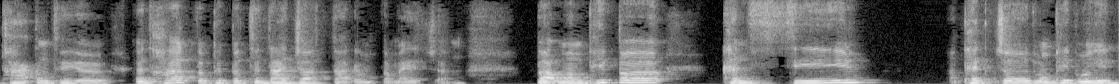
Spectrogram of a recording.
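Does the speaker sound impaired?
Yes: deaf or hard of hearing; invisible deafness, on deaf spectrum, does not hear everything, family not fluent in signing.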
